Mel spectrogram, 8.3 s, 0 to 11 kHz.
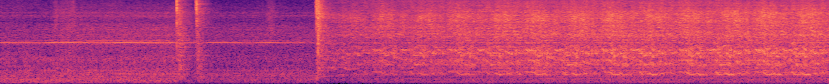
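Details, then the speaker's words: Circa 1975 Ford LTD abandoned about 28 years, first start without brake clean: thin steady squeal during cranking, then engine catches and settles into an even rumble with quiet exhaust; squeal source unclear, alternator charging suggested. "Wow. I don't know what that noise is. That means the alternator charging"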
